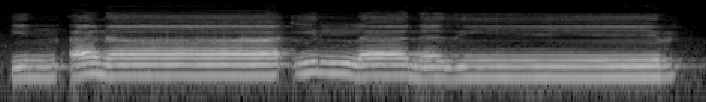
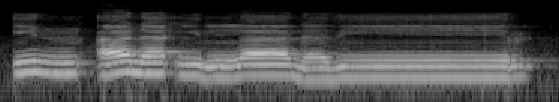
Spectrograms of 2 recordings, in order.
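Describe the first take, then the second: First: The final vowel of 'ana' is kept and lengthened. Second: The final vowel of 'ana' is dropped entirely. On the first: "isbat dengan tawassut" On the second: "tarkul isbat. Maknanya dengan menghapus alifnya ketika wasol"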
